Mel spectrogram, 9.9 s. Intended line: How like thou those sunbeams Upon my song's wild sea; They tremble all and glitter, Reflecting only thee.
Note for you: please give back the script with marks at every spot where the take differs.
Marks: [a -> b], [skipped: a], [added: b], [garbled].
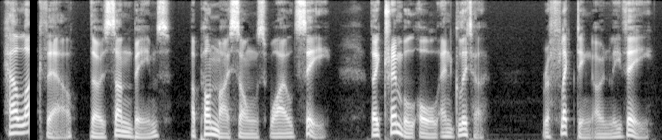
How like thou those sunbeams Upon my song's wild sea; They tremble all and glitter, Reflecting only thee.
